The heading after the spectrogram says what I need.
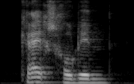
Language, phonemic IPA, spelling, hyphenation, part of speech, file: Dutch, /ˈkrɛi̯xs.xɔˌdɪn/, krijgsgodin, krijgs‧go‧din, noun, Nl-krijgsgodin.ogg
- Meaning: goddess of war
